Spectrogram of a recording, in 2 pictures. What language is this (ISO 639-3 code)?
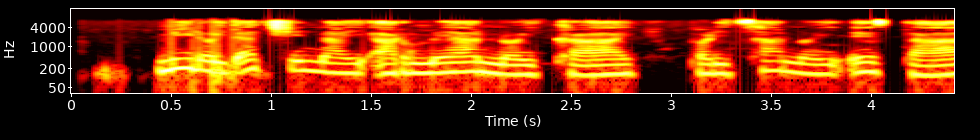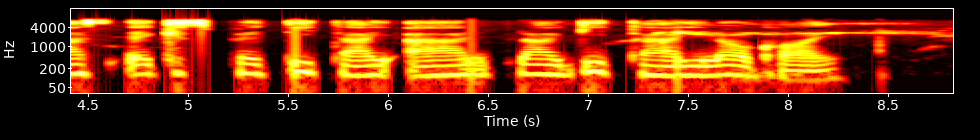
epo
